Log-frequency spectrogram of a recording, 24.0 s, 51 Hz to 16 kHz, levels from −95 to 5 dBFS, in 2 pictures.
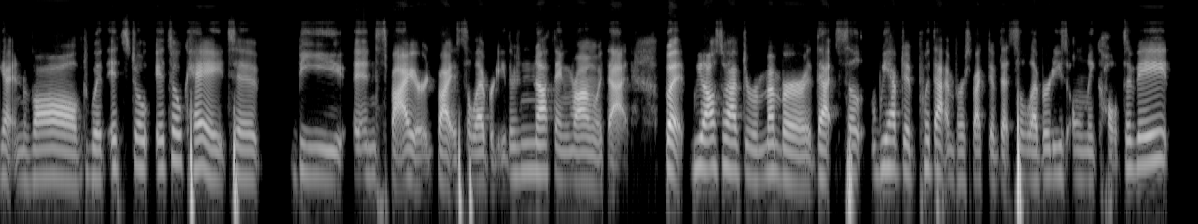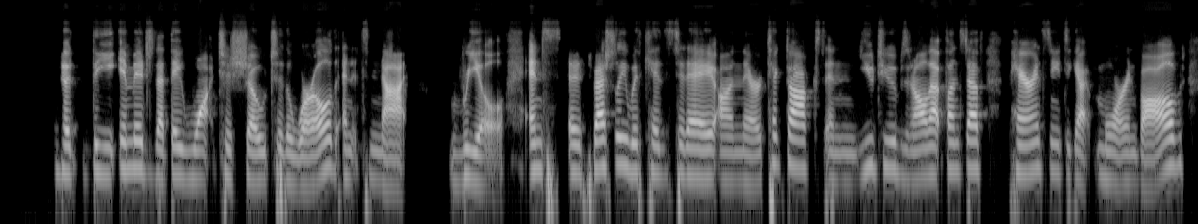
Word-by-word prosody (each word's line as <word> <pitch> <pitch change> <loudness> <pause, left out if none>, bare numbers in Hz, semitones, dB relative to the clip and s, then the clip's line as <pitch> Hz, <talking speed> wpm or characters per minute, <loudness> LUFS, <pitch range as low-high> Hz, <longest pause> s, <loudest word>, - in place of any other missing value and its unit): get 185 - -3
involved 170 0 0
with 175 -2 -6
it 220 0 -6
sto 225 -2 -6
it's 220 +3 -6
okay 225 -9 +1
to 175 -2 -3 0.4
be 180 -4 -10
i - - +1
inspired 185 0 +3
by - - +6
a - - -4
celebrity, 160 -2 -3
there's 185 0 -12
nothing 200 -4 +1
wrong 160 -1 +5
with - - -9
that, - - +5 0.4
but, - - +9
we 220 +1 -1
also 225 +1 +4
have 210 -1 +4
to 190 - -10
remember 170 -4 +2
that - - +3
cel 190 - -4 0.2
we 225 - -4
have 220 0 0
to 195 -3 -5
put 220 +5 -12
that - - +3
in - - -6
perspective 165 -2 -6
that - - -4
celebrities 180 +2 -1
only 165 -1 -12
cultivate 240 +5 -1 0.9
the 190 -1 +3 0.2
the 185 -3 -5
image 210 -2 0
that 175 -2 -1
they 185 -1 -1
want 175 0 -1
to 180 - -7
show 160 -1 -2
to 175 +1 -9
the 160 - -6
world, 150 +9 +2
and 175 -2 -5
it's - - -21
not 165 -1 +5 0.5
real, 160 +1 -4 0.3
and 200 +1 +6
s - - -13
especially 220 +4 +1
with 200 -2 -7
kids 185 -2 -10
today 175 -2 +2
on 160 0 -2
their 155 0 -3
TikToks 220 -2 +3
and 155 0 -11
YouTubes 215 -2 -9
and 165 - -9
all 175 +1 +4
that 190 +2 +4
fun 210 -1 -1
stuff, 215 -1 +3 0.3
parents 200 +2 +2
need 195 -2 -10
to 180 - -16
get 175 - 0
more 165 -4 -4
involved 160 - +3
185 Hz, 190 wpm, -25 LUFS, 165-210 Hz, 0.9 s, but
